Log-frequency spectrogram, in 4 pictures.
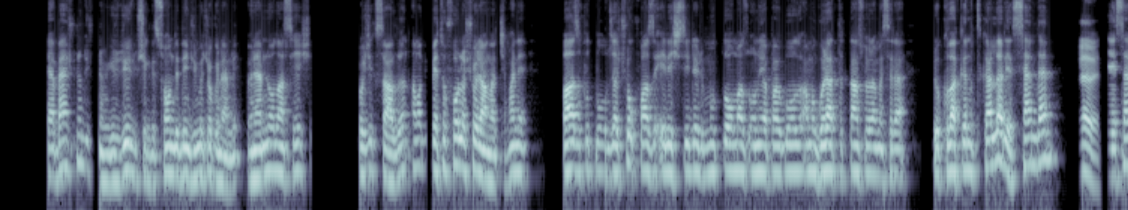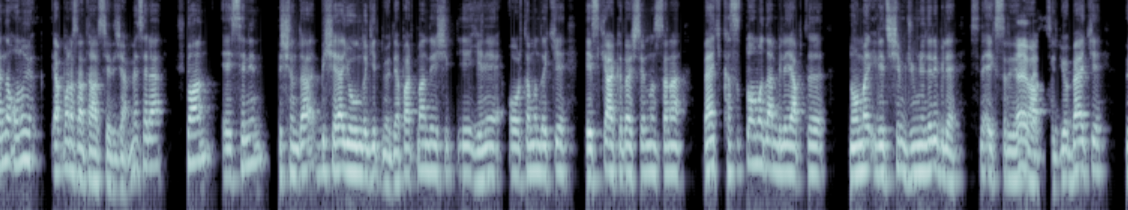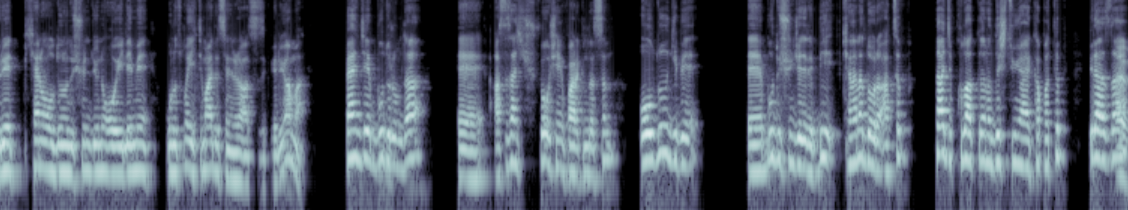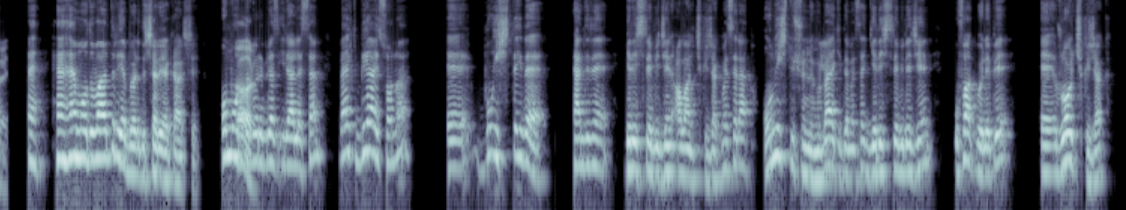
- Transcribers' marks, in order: none
- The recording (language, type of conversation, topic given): Turkish, advice, İş yerinde görev ya da bölüm değişikliği sonrası yeni rolünüze uyum süreciniz nasıl geçti?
